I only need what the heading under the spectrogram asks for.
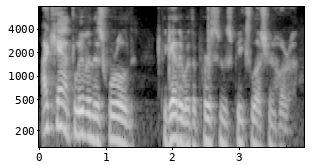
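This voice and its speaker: A man speaking as a rabbi in a religious lecture, explaining a text phrase by phrase in a halting way with Hebrew quotations mixed in. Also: medium pitch, animated, warm tone, breathy edge. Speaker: rabbi teaching Torah.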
